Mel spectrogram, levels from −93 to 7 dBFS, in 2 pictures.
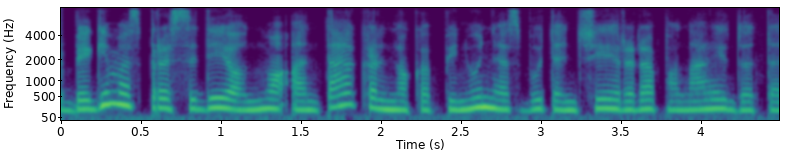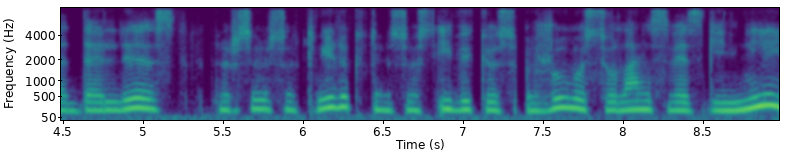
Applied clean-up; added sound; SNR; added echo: neural diffusion model UNIVERSE++.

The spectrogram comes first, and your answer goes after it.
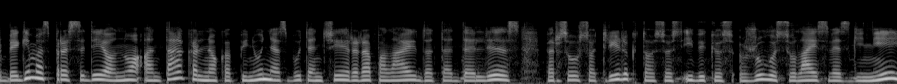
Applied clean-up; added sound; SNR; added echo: none; none; none; none.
